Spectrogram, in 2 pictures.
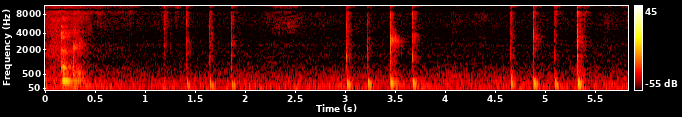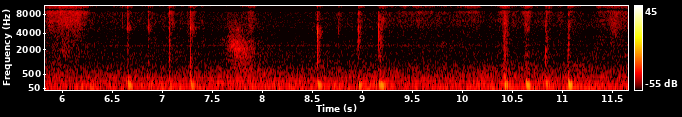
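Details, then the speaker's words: Light, sharp taps in groups during a head-to-toe exam, percussing all four abdominal quadrants for dullness, tympany or hollow sounds: abdominal percussion. "Now I'm going to percuss all 4 quadrants, listening for dullness, tympanic, or hollow sounds, depending on the area that is being percussed. So I'm going to do some light tapping, okay?"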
